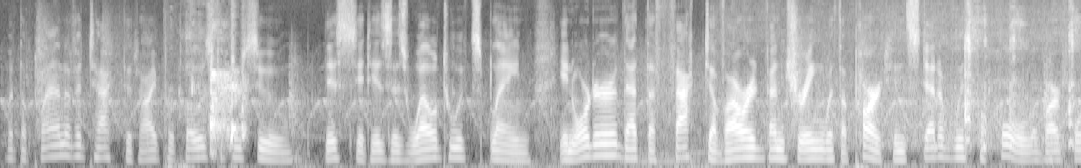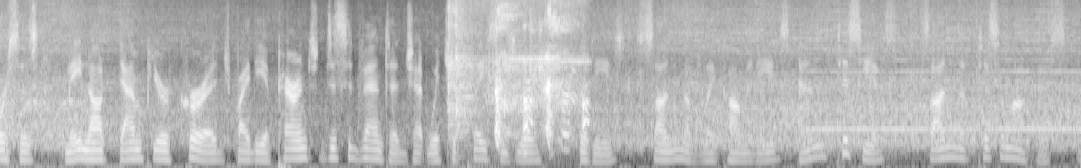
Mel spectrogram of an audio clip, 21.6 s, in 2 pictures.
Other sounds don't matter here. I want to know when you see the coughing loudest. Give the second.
2 s.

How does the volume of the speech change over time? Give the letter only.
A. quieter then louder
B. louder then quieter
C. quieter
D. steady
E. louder
B.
